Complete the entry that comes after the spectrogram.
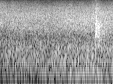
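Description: Ocean waves surge and splash into a rock cave on a beach, a steady, loud wash of roaring surf that fills the space from start to finish, with a brief brighter hiss of spray near the end.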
